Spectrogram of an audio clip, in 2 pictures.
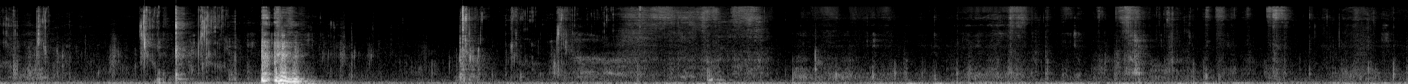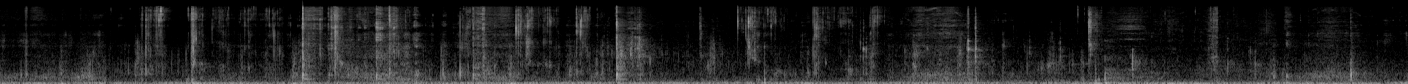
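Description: A person eating close to the microphone: biting, crunching and chewing fried food in a run of short, uneven crunches and clicks. A single brief, loud thump comes about three seconds in.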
